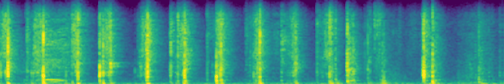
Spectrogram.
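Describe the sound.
Tarot cards are shuffled and drawn in many quick, crisp rustling bursts that repeat in a fairly even rhythm, soft and with no talk.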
